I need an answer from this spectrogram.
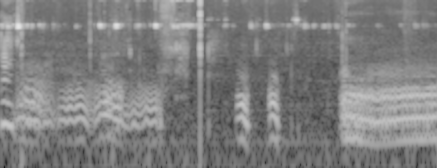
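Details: Toy Poodles Toffee and her younger 'sister' Komugi, two pet dogs playing together: wavering, harmonic growls for over a second, then two short clipped bursts, then a steady, even growl to the end.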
